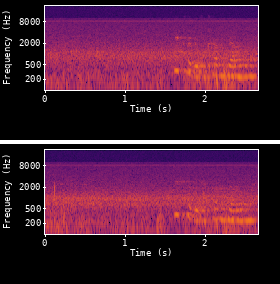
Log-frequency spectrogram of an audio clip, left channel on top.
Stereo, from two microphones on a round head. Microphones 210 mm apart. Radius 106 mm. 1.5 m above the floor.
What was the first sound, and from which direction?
A woman speaking, 40° left (ahead or behind).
